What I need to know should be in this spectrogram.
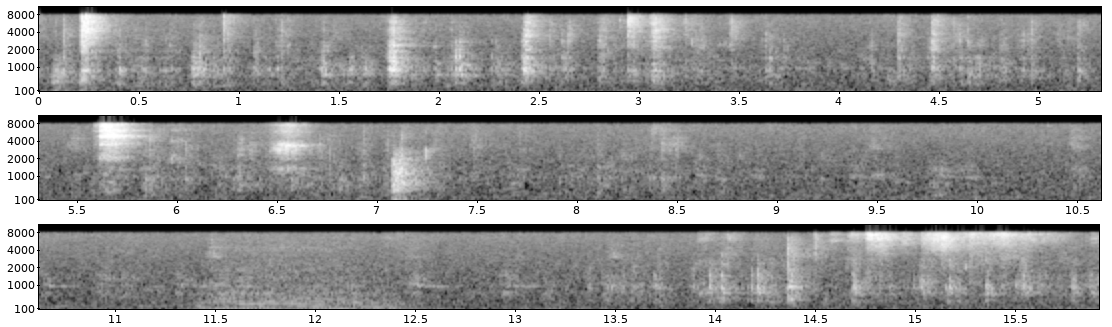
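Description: A cat eats noisily from a bowl, smacking and crunching up close.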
